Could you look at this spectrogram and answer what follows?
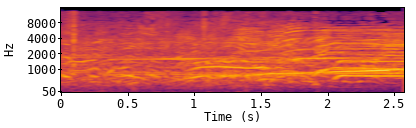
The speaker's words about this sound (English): The crowd is packed around a small group of speakers in Times Square.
